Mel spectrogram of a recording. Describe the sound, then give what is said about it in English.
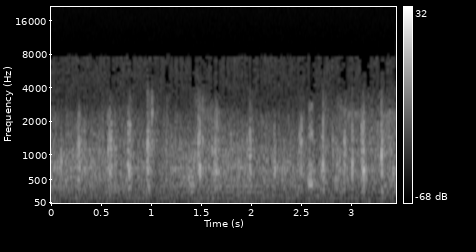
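Horses' hooves clip-clop in a loose, irregular patter as several animals move along together, the steps moderately loud, with no voices over them. “move all the horses and keep them quiet.”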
